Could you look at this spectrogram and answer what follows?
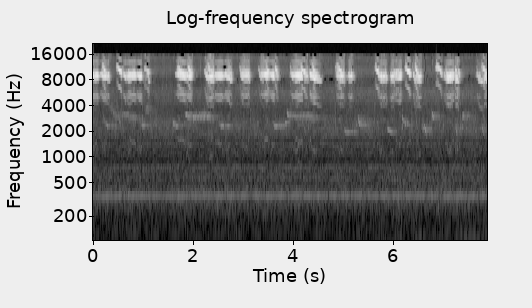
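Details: Hungry chicks being fed give clusters of shrill, high squeaks and chirps in bursts separated by short pauses, over a faint continuous low hum.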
